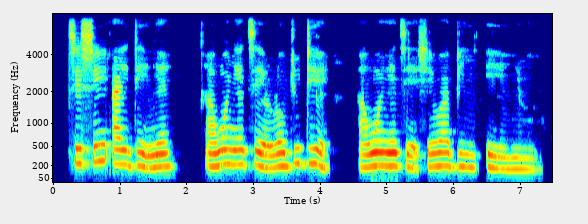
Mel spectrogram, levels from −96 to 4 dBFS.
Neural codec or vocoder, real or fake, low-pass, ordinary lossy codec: none; real; 7.2 kHz; none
